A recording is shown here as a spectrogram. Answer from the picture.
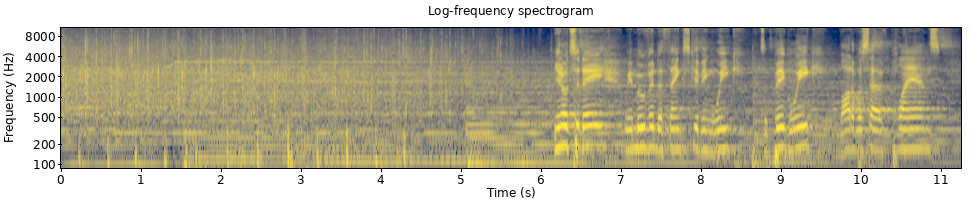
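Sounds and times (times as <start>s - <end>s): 
audience hand clapping: 0.0s - 6.2s
speech: 6.2s - 11.2s.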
